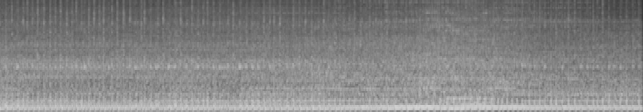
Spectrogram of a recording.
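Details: Free roadside Toro single-stage snowblower with a missing primer bulb, Seafoam added, run on and off choke: a steady, even two-stroke buzz with no stumbling or surging, running normally.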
